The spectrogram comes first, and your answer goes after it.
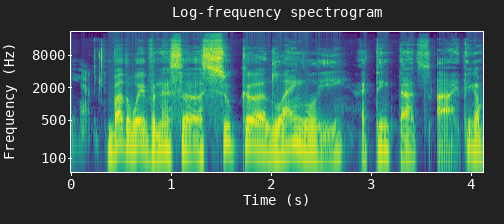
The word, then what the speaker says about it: Asuka Langley: By the way, Vanessa, Asuka Langley, I think I'm pronouncing that correctly. Asuka.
